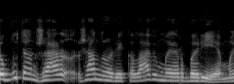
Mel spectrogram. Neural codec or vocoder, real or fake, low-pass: none; real; 10.8 kHz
